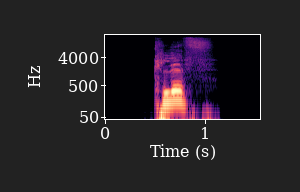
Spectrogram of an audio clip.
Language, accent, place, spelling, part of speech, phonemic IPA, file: German, Germany, Berlin, Kliff, noun, /klɪf/, De-Kliff.ogg
- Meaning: 1. cliff (steep rock face) 2. steep coast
